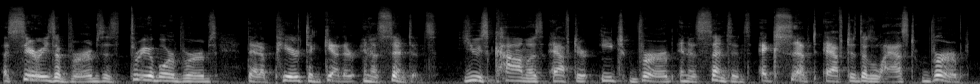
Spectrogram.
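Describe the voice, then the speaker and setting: A man's voice: mid-range voice, animated, unhurried, hardly any pauses, breathy edge. A man teaching kids grammar in a playful, upbeat superhero persona. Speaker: teacher playing a comma superhero. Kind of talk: educational video for kids.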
